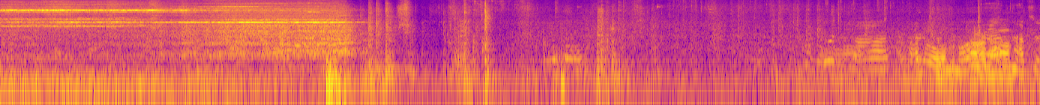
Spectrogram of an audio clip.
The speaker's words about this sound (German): Sehr geehrte Fahrgäste, wir erreichen jetzt Chemnitz Hauptbahnhof. Dieser Zug endet dort. Wir bitten alle Fahrgäste auszusteigen.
